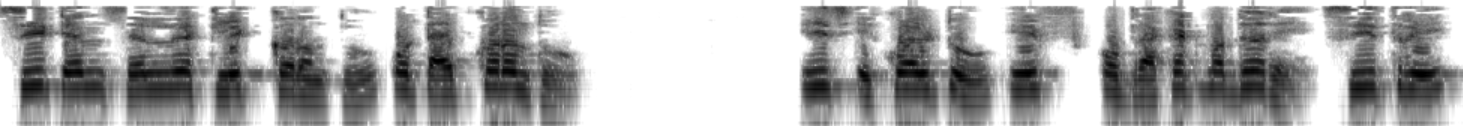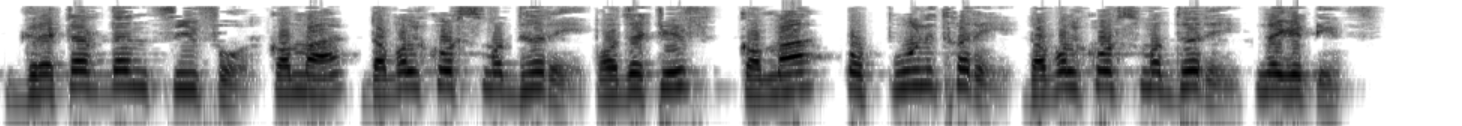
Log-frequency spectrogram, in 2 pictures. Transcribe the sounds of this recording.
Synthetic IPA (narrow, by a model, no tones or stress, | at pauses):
siʈenselɾeklikːɔɾɔnt̪uoʈajp̚kɔɾɔnt̪ṵ | it͡ʃikwalʈuipʰobɾakeʈmɔd̪ʱjɔɾḛsit̪ʰɾiɡɾeʈɔɾd̪ɛnsipʰo̰ɾkɔmaɖɔbɔlkoɾsmɔd̪ʱjɔɾḛpɔd͡ʒiʈibkɔmaopuɽ̃id̪ʱɔɾḛɖɔbɔlkoʈsmɔd̪ʱjɔɾeneɡeʈib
